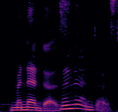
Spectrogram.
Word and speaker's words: Menendez: The Menendez brothers like intrigued me. Am I saying that wrong? I feel like you guys are laughing at me. Am I saying it wrong? Menendez.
